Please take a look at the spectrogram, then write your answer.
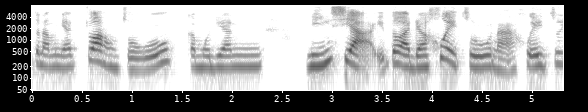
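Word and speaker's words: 宁夏: Dengerin ya cara bacanya. Xizang. Lagi. Xizang. Kemudian nomor 2, nih, Guangxi. Guangxi. Guangxi. Ningxia. Ningxia.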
